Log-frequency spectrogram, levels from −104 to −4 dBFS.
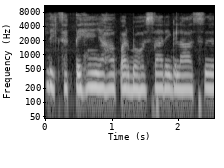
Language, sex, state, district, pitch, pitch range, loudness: Hindi, female, Uttar Pradesh, Varanasi, 195 Hz, 185-200 Hz, -34 LUFS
